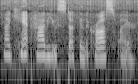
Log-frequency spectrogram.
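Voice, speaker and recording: A woman's voice: medium pitch, steady tone, normal speed, creaky, fairly bright tone, slightly rough. A young woman playing an anxious, defiant divination student in an audio drama, speaking earnestly with a faltering, wounded delivery. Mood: despondent, anxious.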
